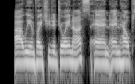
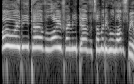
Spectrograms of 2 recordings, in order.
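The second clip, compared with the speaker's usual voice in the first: mocking whine. Mocking a sugar daddy's plea.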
